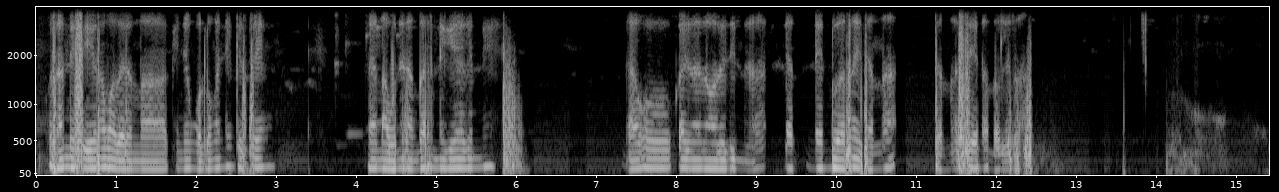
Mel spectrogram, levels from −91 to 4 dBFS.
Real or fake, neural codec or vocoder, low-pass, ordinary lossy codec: real; none; 3.6 kHz; Opus, 64 kbps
